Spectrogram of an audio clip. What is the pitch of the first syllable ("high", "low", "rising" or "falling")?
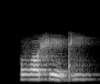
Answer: high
